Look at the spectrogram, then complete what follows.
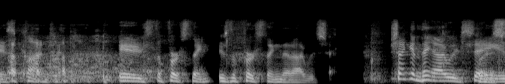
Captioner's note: laughter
